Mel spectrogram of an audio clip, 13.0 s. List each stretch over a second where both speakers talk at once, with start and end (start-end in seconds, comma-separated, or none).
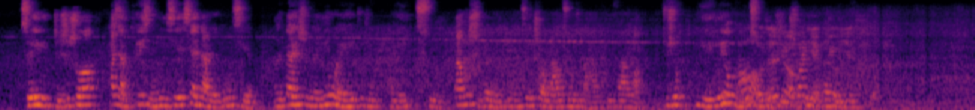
9.8-11.5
